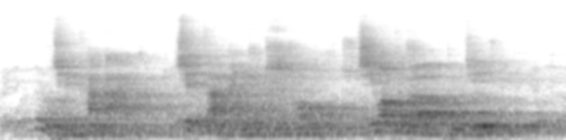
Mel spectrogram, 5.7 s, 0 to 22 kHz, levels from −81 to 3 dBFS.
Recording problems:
room echo; strong; dies away in 2.4 s
off-mic speech; far
chatter from many people; noticeable; throughout; 10 dB below the speech

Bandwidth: 15 kHz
